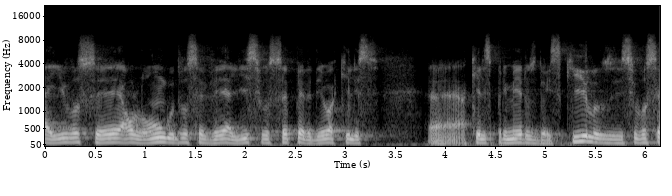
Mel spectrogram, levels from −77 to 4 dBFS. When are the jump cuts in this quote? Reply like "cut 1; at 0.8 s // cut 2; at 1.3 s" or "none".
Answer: cut 1; at 1.3 s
